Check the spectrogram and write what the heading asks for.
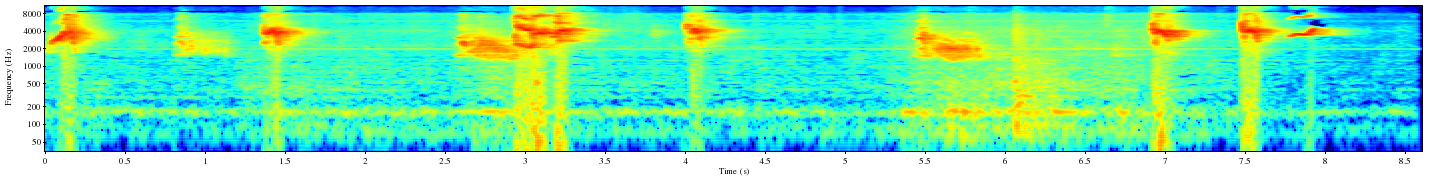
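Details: Tutor recording of an actively singing Oriental magpie-robin with long, clear phrases. Scratchy rasping notes alternate with sharp high whistles and short chattering runs, spaced by gaps of about a second.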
